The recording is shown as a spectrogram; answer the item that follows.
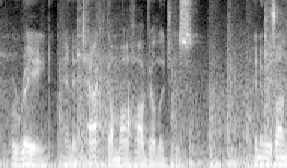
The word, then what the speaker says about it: Omaha: The Omaha, pronounced Maha, and Potawatomi had formed an alliance years earlier to fight and defend against their mutual enemy, the Sioux.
